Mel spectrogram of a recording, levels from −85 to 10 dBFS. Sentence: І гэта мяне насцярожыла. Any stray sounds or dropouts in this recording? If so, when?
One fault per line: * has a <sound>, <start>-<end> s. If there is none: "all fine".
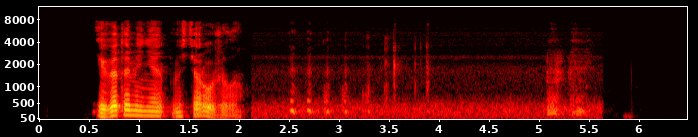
* has a laugh, 2.5-3.9 s
* has a throat clearing, 5.1-5.6 s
